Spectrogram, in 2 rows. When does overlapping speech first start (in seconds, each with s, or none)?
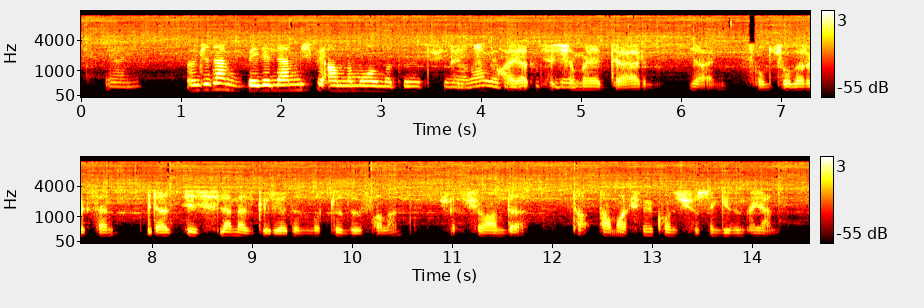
3.7 s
